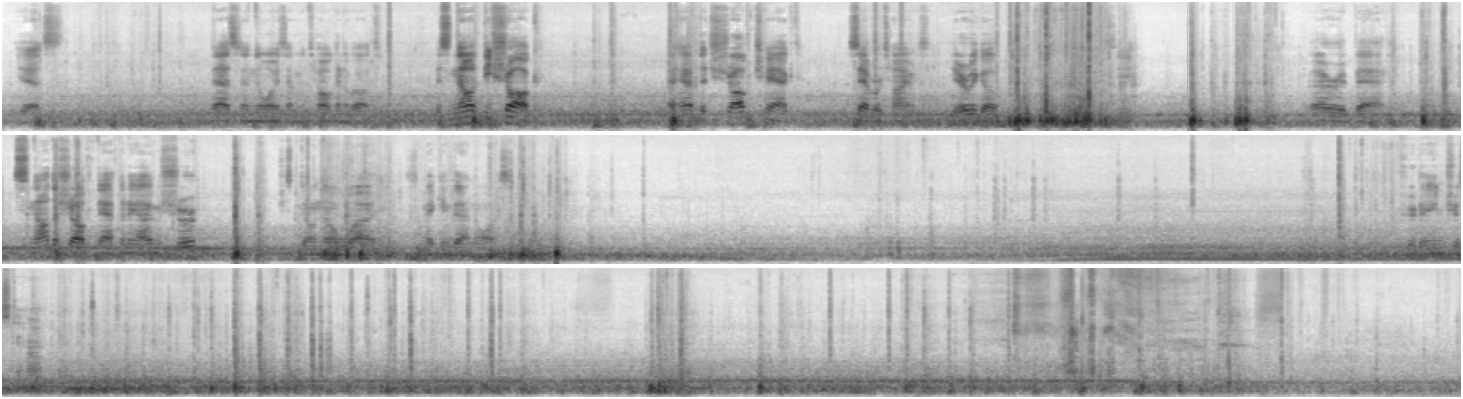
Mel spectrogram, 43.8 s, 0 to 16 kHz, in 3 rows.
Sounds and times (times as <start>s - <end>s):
Speech: 0.2s - 0.6s, 2.1s - 5.4s, 6.7s - 10.0s, 10.7s - 11.4s, 13.1s - 13.9s, 14.7s - 16.6s, 17.4s - 19.7s, 28.6s - 29.6s.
